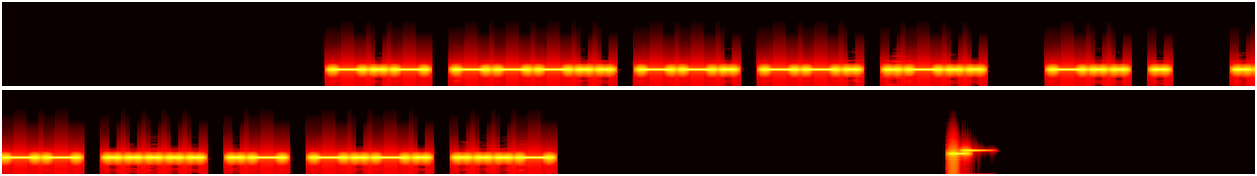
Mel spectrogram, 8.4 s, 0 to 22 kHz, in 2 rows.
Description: Morse code, heard as a keyed tone, about 34 wpm, 700 Hz. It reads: K8GGL DE W5ACV
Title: USA Callsign DE Callsign - 5 Characters - 35wpm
